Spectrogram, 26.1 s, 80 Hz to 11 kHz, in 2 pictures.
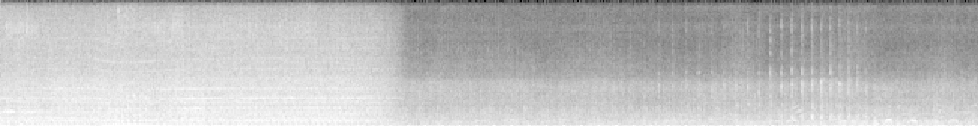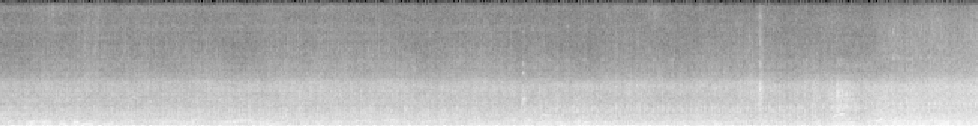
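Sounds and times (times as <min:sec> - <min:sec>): combine harvester threshing: 0:00.0 - 0:05.6, 0:20.0 - 0:26.0
tractor diesel engine running: 0:00.0 - 0:26.0.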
